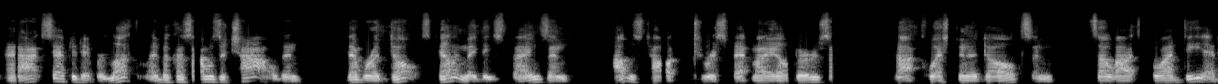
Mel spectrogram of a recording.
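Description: A man's voice: sits low, no echo, poor audio. A man in his fifties with a Southern Alabama accent, a guest telling his story plainly and candidly in a podcast interview. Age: 50s.

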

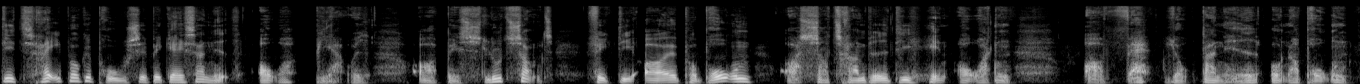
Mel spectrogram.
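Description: A man reading a fairy tale aloud in an expressive storytelling manner. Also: deep voice, creaky, husky, dry recording.

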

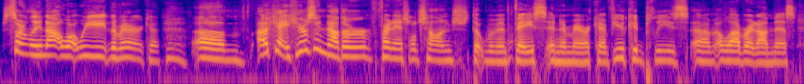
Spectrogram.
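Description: A woman's voice: medium pitch, fairly quick, few pauses, clean tone, no echo. A woman co-hosting a financial radio show, reading out topics and chatting in an upbeat way. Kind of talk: casual radio chat.

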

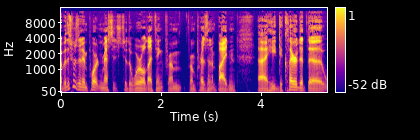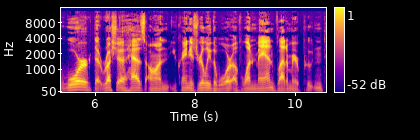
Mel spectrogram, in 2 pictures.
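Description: Male radio commentator, lowish voice, measured analysis with hesitations, dry studio sound. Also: fairly bright tone, dry recording. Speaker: radio host and political commentator. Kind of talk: live news commentary.

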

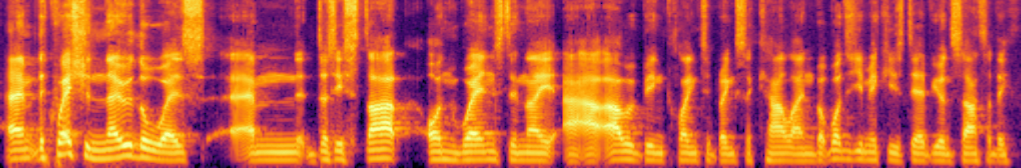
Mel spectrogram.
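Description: Low-voiced man co-hosting football talk. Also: quick pace, hardly any pauses, fairly bright tone. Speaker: football podcast co-host. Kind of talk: casual football discussion.

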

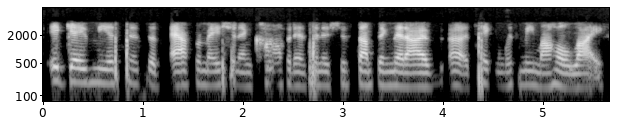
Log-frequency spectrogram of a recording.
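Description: A woman's voice: lowish voice, level tone, fast talker, no room sound. A young woman from Texas, a film director, talking reflectively with many fillers during an interview. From Fort Worth, Texas. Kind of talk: interview over a phone line. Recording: tinny phone line.

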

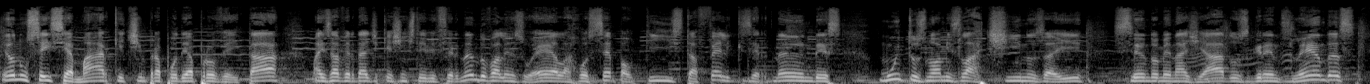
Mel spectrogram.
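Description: A man's voice: a little high, animated, a little slow, faint music behind. A man with a Brazilian accent hosting a sports podcast in a casual presenting style. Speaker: podcast host.

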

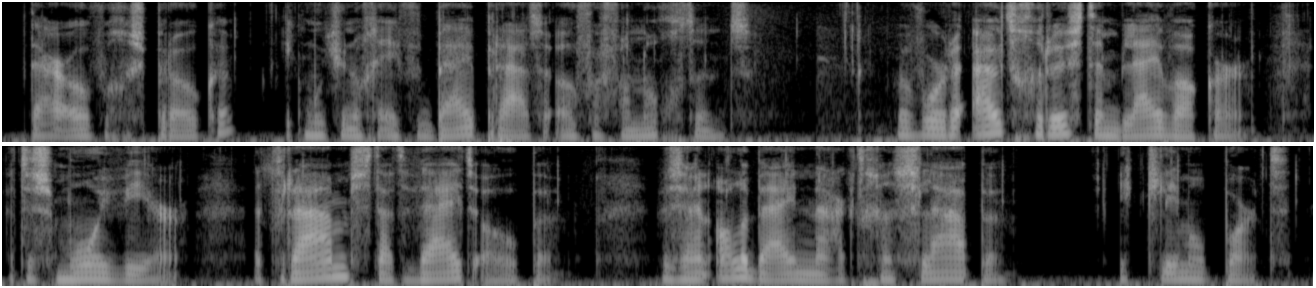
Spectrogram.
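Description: A woman's voice: very deep voice, moderate pace, a little mellow, no echo. A middle-aged woman from Amsterdam narrating her own diary as an audiobook, frank, wry and down-to-earth. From Amsterdam, Netherlands. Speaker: narrator and author.

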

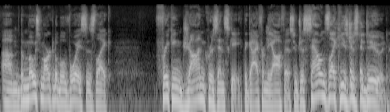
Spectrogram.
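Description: As an interview guest, the voice actor, a man in his twenties, recounts stories casually and pokes fun at himself. His announcer-like delivery is polished, pitched on the low side, darkish in tone, and a little slow.

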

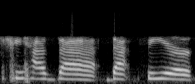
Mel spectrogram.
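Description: A woman's voice: a little high, steady tone, takes it slowly, no room sound. A woman in her thirties calling a radio show on speakerphone, asking earnest, hesitant questions with many ums. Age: 30s. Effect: speakerphone over a phone line. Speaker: caller. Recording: tinny phone line.

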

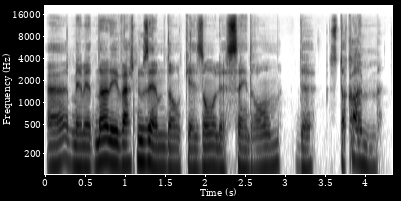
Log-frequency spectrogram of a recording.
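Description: A man's voice: mid-range voice, fairly even intonation, normal speed, darkish tone, no room sound, studio quality. A man with a Quebec French accent co-hosting a casual quiz podcast, making up playful puns to remember answers. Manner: playful, punning mnemonics. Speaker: podcast co-host.

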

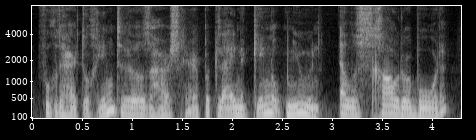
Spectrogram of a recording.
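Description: A narrator reading a children's classic aloud with expressive delivery. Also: medium pitch, normal speed. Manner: expressive storytelling. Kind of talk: audiobook reading.

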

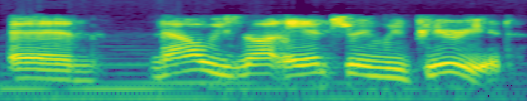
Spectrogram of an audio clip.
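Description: A man's voice: mid-range voice, a little slow, faint music behind. Man on a tinny phone line. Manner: emphatic, candid, repeats words, swears. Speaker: former inmate recounting events. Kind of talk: recorded phone interview.

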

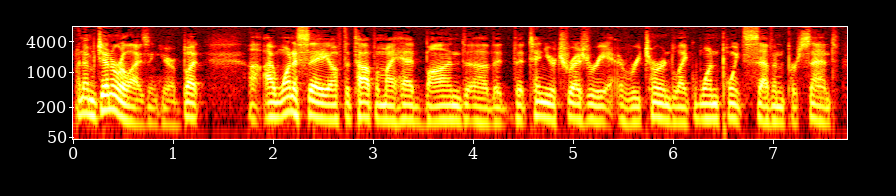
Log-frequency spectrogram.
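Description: Low-voiced guy hosting a money radio show, chatty explainer with lots of uhs, dry close sound. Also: fairly quick, no room sound. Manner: conversational, with frequent fillers and restarts. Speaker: financial advisor and radio show host. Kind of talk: casual explanatory radio talk.

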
